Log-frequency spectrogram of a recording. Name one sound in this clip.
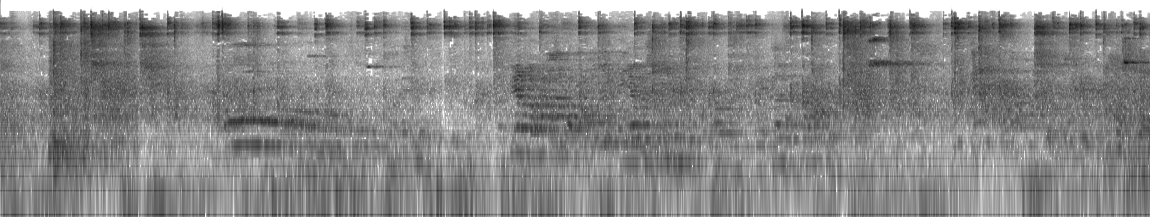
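A ping pong ball clicks back and forth across a table.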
